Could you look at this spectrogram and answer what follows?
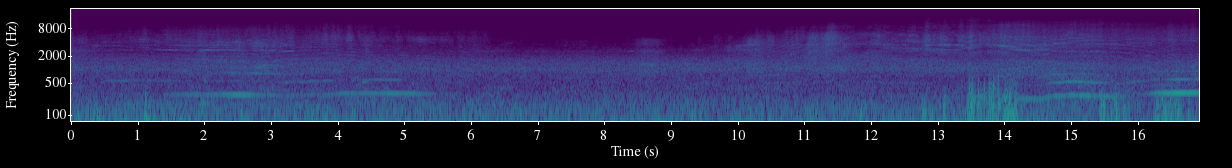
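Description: The engine of an A.J Aircraft Slick 540 51-inch model airplane in flight, a steady high buzzing drone that rises and falls in pitch as it maneuvers, with a few short spoken calls.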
